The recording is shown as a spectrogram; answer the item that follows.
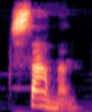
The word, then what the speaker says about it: salmon: Then when there is lm like in salmon and sometimes it depends on your accent.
